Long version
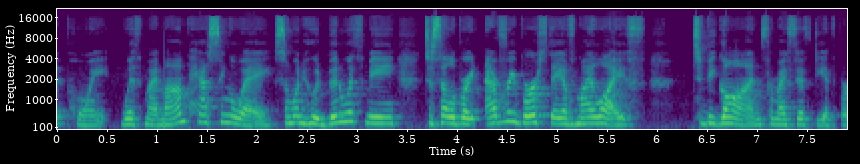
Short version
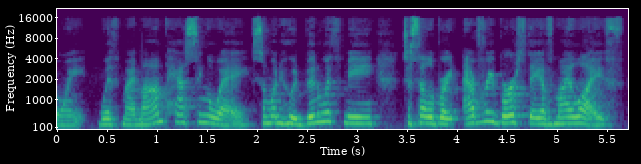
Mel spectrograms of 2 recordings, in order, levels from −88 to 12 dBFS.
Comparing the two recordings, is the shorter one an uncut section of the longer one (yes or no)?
yes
